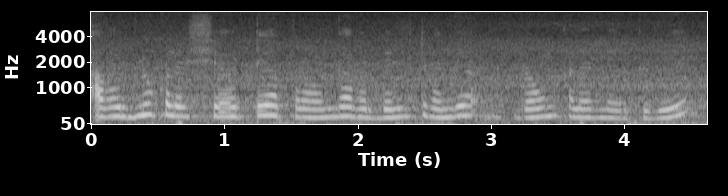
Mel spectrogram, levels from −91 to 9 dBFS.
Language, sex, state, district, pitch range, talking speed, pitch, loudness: Tamil, female, Tamil Nadu, Nilgiris, 215-250 Hz, 155 wpm, 225 Hz, -19 LUFS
